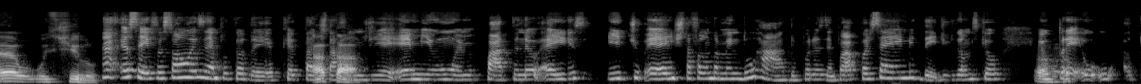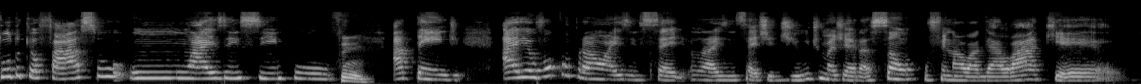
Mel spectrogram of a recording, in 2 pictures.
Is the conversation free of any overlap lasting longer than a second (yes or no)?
yes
